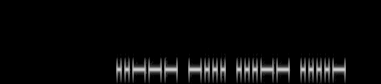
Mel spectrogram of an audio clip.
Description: Morse code, heard as a keyed tone, about 29 wpm, 700 Hz. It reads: 2B34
